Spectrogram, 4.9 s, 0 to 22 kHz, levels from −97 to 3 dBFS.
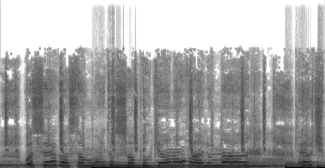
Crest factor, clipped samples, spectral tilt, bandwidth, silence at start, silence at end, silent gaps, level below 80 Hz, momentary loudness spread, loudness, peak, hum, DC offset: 8 dB; 1%; -5.5 dB/octave; 15.5 kHz; 0 s; 0 s; none; -10 dBFS; 8 LU; -12 LUFS; 0 dBFS; none; under 0.1%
